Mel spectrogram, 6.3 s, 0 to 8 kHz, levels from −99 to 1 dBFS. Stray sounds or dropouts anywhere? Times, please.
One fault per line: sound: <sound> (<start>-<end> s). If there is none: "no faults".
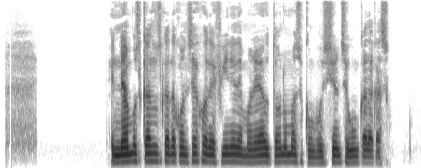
no faults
